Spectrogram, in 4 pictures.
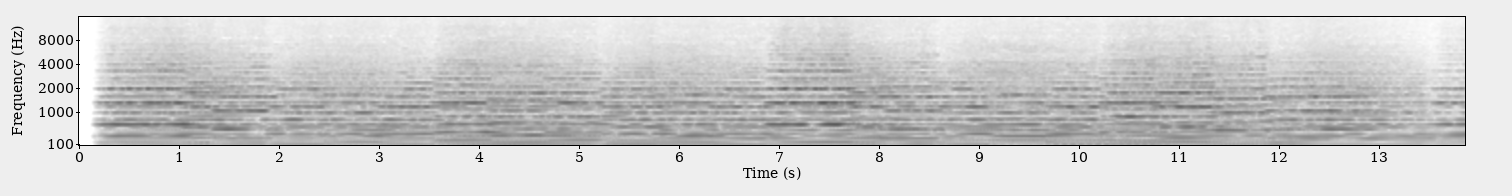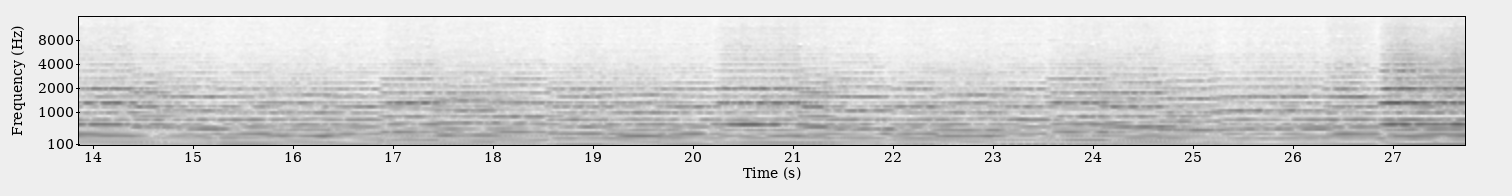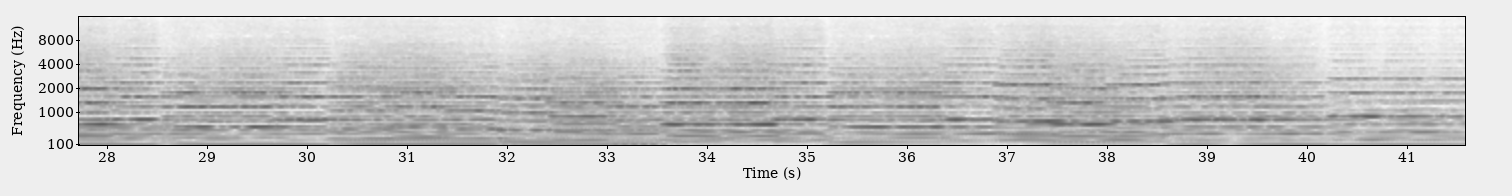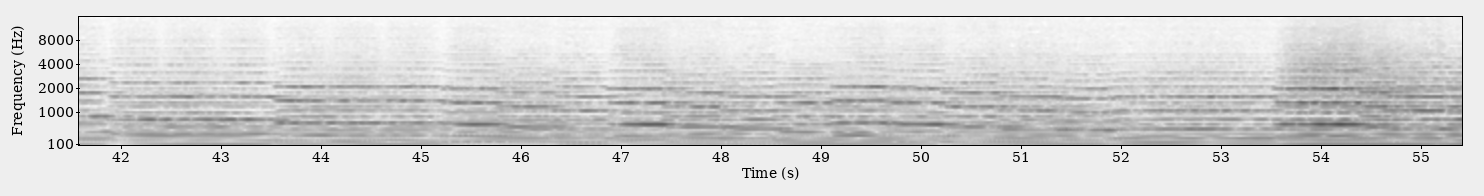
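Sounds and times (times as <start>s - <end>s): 
orchestral score with brass: 0.0s - 55.4s.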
